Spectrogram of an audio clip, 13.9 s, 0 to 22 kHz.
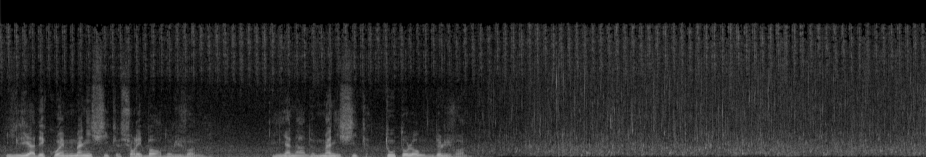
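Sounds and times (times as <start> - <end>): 
river flowing below a bank: 0.0 - 13.8
speech: 0.1 - 3.2, 4.0 - 7.1.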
